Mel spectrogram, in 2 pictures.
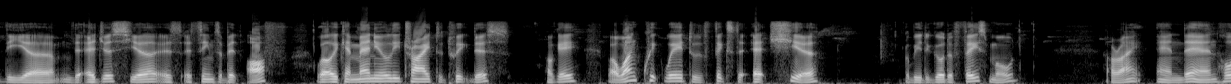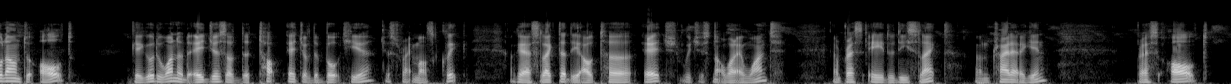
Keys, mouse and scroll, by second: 0.1 shift+middle click, 0.7-1.5 scroll up 1, 1.5 middle click, 2.1 shift+middle click, 3.3 right click, 4.4-5.6 drag, 5.6-6.1 scroll down 1, 6.1 shift+middle click, 7.3 shift+middle click, 8.0 shift+middle click, 9.1 ctrl+Tab, 10.2 click, 10.6-11.1 scroll up 1, 11.2 shift+middle click, 16.2 alt+right click, 19.3 middle click, 20.1 shift+middle click, 21.0 a, 21.9 shift+middle click.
